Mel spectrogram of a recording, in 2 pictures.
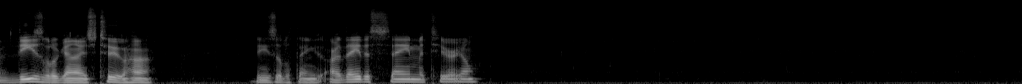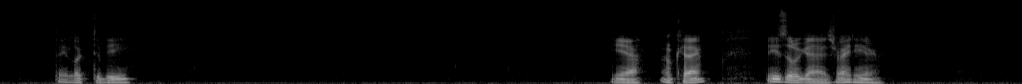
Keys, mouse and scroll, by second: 1.2 Tab, 1.8 shift+middle click, 2.3 scroll up 1, 3.3-4.4 scroll up 4, 3.6 middle click, 4.7 scroll up 3, 5.4 middle click, 6.1-6.6 scroll up 2, 7.0-7.9 scroll down 3, 7.9 middle click, 11.0 scroll up 4, 11.7-12.8 scroll down 3, 12.1 middle click, 12.8-13.6 scroll down 2, 13.6-14.3 scroll down 2, 14.1 middle click, 14.8 scroll up 4, 15.3 middle click, 18.3 l.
